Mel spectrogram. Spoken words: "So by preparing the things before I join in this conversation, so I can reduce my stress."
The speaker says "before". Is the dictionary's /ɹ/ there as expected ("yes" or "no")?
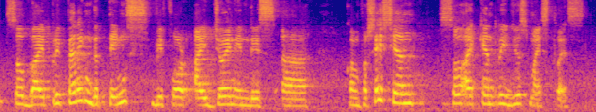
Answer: yes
